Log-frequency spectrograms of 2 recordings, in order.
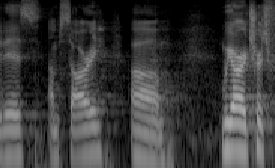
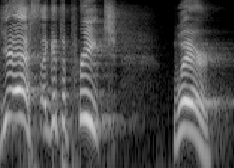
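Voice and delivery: mock excited yes; 10 semitones higher, 16 dB louder, slower than usual. Excited young preacher retold.

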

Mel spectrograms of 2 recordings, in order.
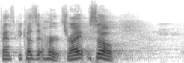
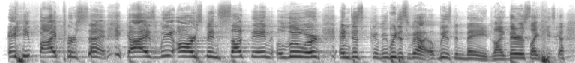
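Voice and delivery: louder, emphatic preaching; forceful preaching; 4 semitones higher, 13 dB louder than usual. Acted. Preacher telling congregation about movie concessions, forceful preaching. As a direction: press the point on the crowd.

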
